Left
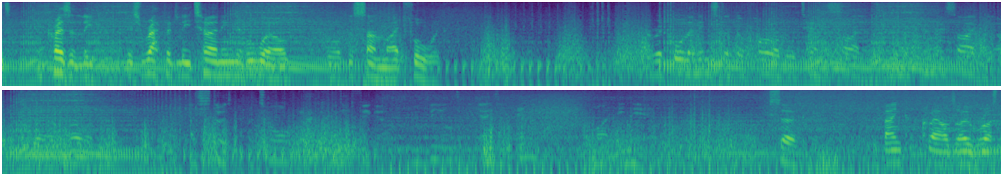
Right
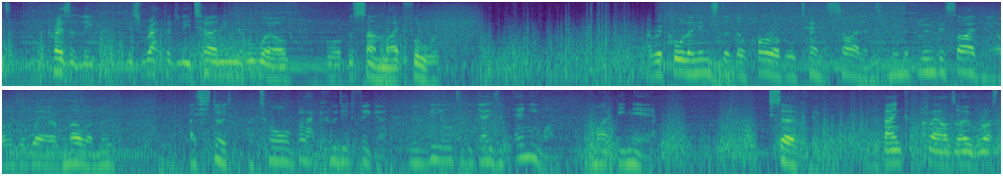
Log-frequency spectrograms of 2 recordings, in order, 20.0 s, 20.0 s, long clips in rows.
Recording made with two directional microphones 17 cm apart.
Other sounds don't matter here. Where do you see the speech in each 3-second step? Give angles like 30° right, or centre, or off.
20° left, centre, 30° right, 40° right, 50° right, 50° right, 10° right.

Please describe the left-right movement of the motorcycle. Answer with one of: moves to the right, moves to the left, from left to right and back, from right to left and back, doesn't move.
doesn't move.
